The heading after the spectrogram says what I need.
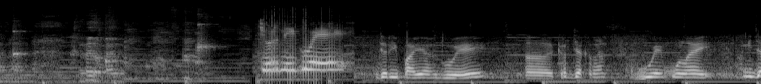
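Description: From 1.24 to 3.55 s the sound jumps an octave high and flutters at about 38 Hz, yet keeps its normal pace. This is planar audio read as interleaved: each 26.12 ms block of left samples followed by right samples gets played twice at double speed.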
